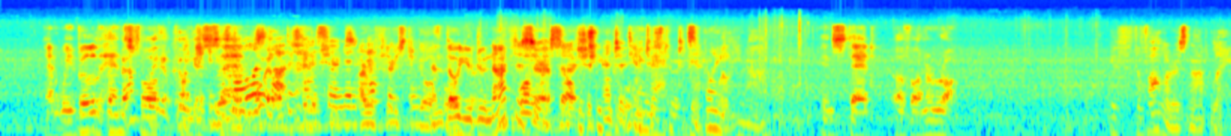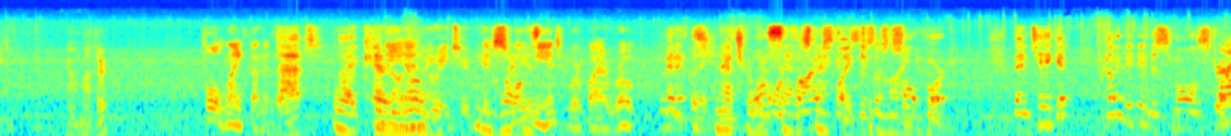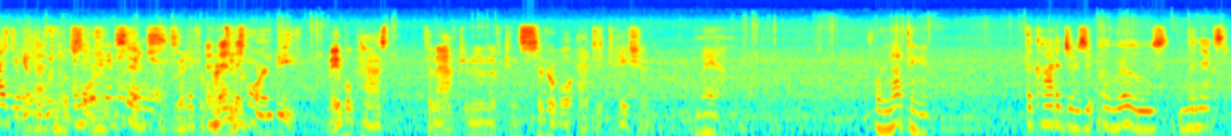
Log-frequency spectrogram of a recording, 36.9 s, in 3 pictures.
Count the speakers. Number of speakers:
nine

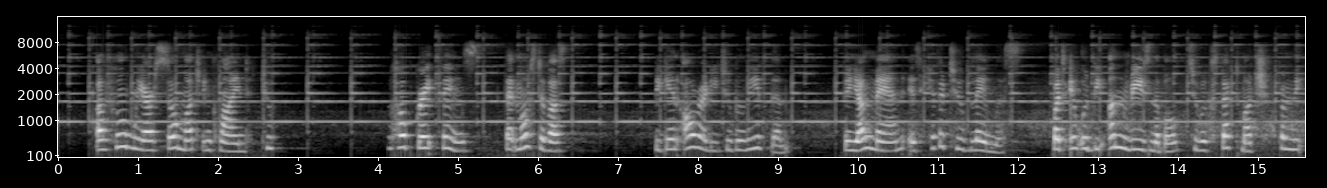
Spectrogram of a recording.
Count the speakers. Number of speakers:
one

